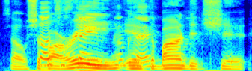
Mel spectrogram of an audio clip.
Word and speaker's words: Shibari: So it is called Shabari. It's spelled Shibari.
